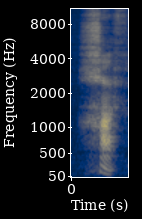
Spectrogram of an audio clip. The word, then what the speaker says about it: כ: É o mesmo som, basicamente, do Het, certo?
